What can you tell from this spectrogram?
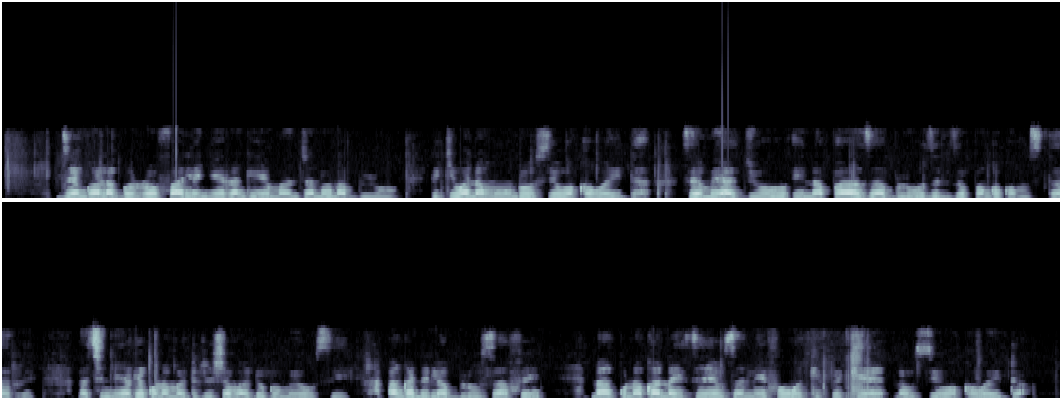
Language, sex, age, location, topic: Swahili, female, 18-24, Nairobi, finance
